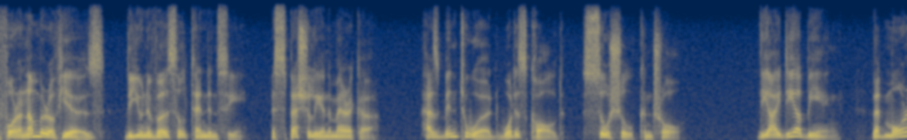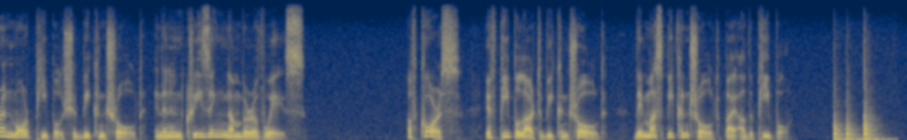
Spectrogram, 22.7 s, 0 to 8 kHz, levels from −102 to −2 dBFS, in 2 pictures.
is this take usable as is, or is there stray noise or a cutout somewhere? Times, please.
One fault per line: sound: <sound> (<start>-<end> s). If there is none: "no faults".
sound: thud (21.7-22.6 s)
